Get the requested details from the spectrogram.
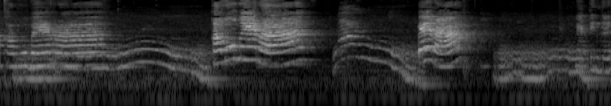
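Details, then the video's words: An angry odd-eyed cat gives long, bending caterwauls one after another, each arching up then sliding down, with a person speaking over them indoors. "KUCING MARAH MARAH"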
